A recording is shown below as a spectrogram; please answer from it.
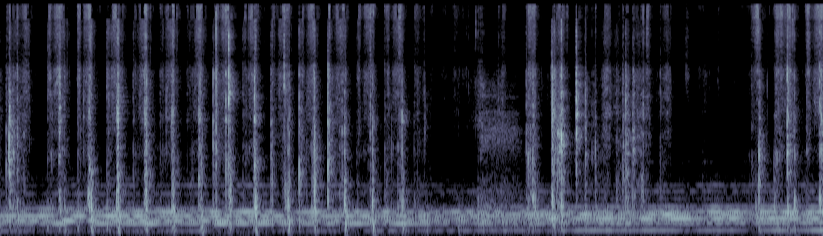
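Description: A new deck of tarot cards is shuffled by hand, with close, steady rapid riffling and flicking that continues almost without pause, broken by a few brief lulls.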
